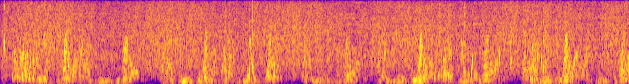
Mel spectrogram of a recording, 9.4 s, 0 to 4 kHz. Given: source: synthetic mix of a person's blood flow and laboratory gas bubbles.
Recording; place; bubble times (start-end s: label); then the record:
Doppler ultrasound of blood flow; precordium
0.04-0.10 s: bubbles
0.14-0.72 s: bubbles
3.34-3.57 s: bubbles
3.66-3.86 s: bubbles
6.48-6.81 s: bubbles
6.89-7.18 s: bubbles
7.45-7.52 s: bubbles
7.62-7.70 s: bubbles
7.84-8.33 s: bubbles
From the record:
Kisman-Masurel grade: 222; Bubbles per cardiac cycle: several, 3 to 8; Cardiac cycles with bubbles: 10 to 50%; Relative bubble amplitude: moderate (0.250 to 0.450); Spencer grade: 2 (many but less than half of the cardiac periods contain bubble signals, singularly or in groups); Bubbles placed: only in the low amplitude regions of the cardiac cycle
